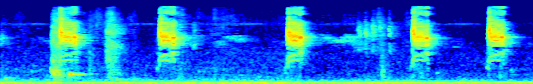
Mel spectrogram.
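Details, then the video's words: Long-tailed shrike, master recording for training birds, uttering loud harsh grating squawks roughly every second, over a steady low hum. "Masteran Cendet / Kicau Cendet"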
